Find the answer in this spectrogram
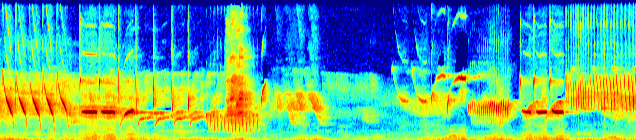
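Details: Singing canary with rapid falling chirps and upslurred whistles, a brief harsh burst, a near-silent pause, then rolling trills and clear whistled notes again.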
